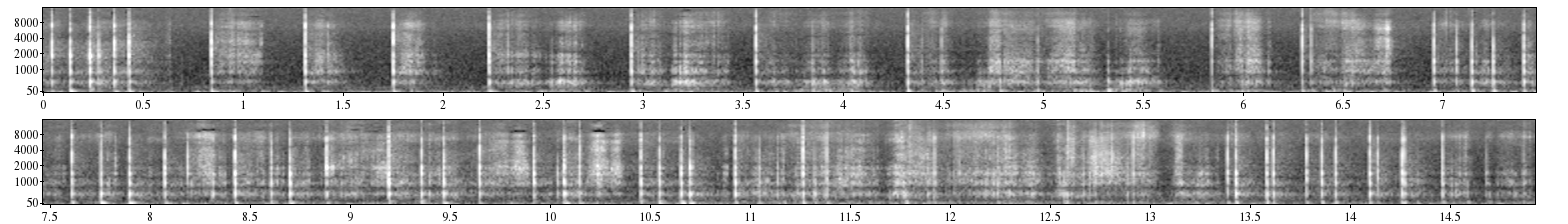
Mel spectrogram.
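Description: Long pointed acrylic nails tap and scratch across the glossy paper cover of a paperback novel, up close. Dry, sharp clicks land in quick, uneven bursts over a steady papery scratching, with each tap dying away almost instantly. The sound is mostly low and mid-range with little brightness, and it keeps up without a break for the whole clip.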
